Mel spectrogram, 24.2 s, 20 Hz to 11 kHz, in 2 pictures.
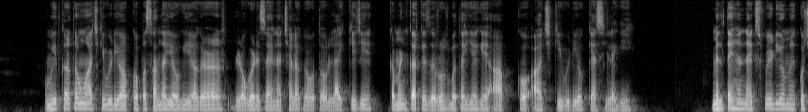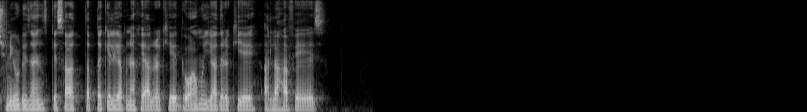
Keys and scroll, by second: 0.9 space.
